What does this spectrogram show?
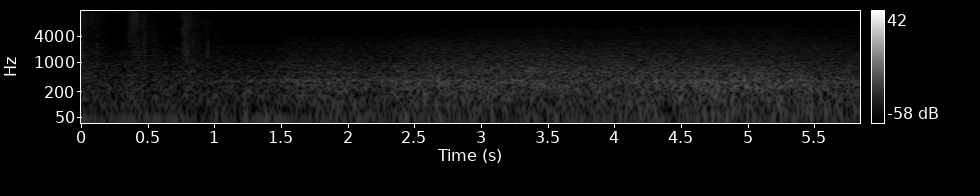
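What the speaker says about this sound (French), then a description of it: "Je pense que ça va être du vent." Steady low wind in the video game Infestation: Survivor Stories roars on without a break, a faint, even rush with a couple of soft higher whooshes at the very start.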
